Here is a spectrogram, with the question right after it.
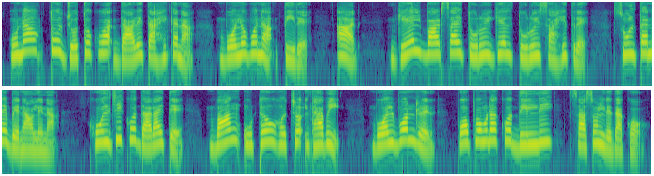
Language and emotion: Santali, neutral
